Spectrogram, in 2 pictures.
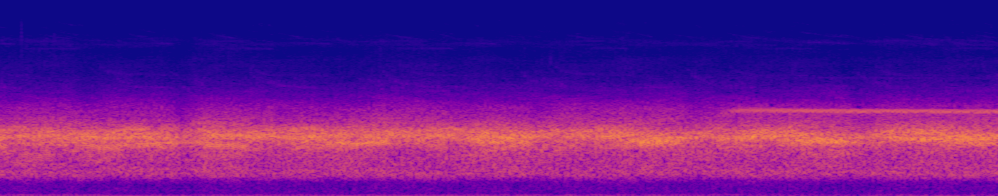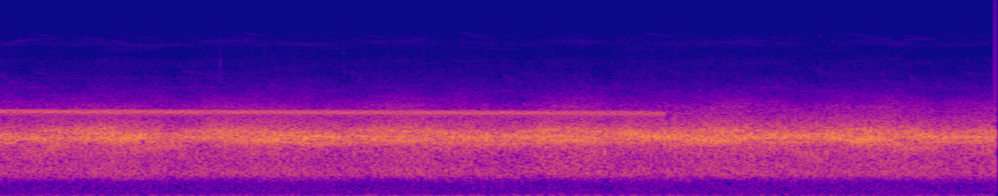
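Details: Frogs and toads calling at night in natural habitat in Mexico: a dense, unbroken chorus of overlapping mid-pitched croaks, with a thin steady high whine laid over the middle stretch.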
